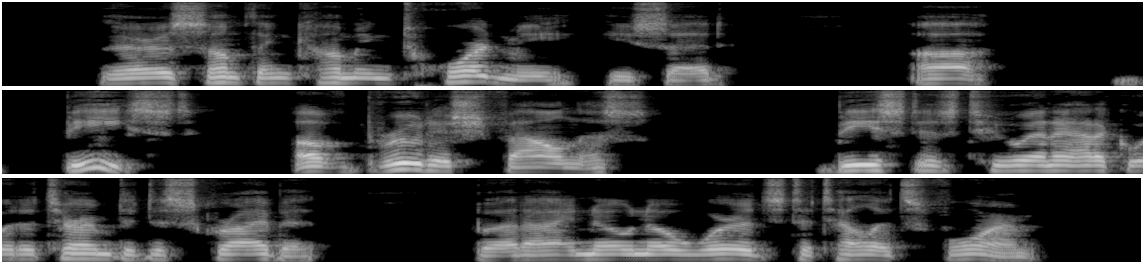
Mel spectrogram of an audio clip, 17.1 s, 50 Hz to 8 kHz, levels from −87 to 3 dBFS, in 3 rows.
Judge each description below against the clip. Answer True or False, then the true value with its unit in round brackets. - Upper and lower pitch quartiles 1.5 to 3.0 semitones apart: True (2.7 semitones)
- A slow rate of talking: True (110 wpm)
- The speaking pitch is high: False (130 Hz)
